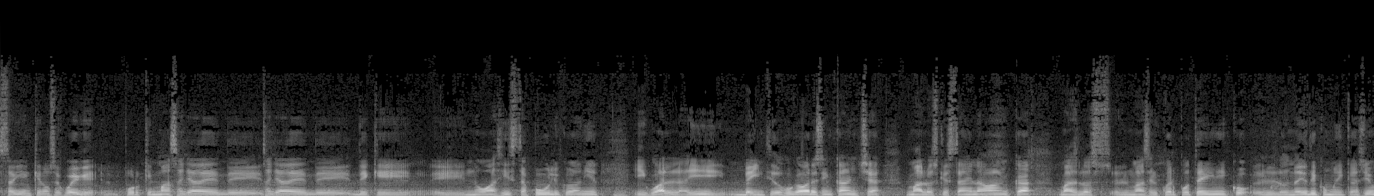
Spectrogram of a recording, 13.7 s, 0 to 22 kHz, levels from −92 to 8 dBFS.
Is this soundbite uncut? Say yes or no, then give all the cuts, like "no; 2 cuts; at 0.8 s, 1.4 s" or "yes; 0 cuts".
no; 1 cut; at 2.6 s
